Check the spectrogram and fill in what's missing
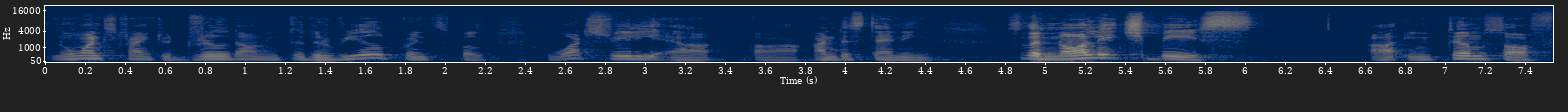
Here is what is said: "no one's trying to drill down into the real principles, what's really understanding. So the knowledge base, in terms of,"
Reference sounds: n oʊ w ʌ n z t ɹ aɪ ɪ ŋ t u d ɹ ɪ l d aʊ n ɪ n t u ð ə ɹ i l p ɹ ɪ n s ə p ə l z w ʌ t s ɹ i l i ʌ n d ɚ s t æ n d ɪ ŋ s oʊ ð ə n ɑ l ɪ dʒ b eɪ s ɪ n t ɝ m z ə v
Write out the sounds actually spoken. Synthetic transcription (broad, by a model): n oʊ w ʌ n s t ɹ aɪ ɪ ŋ t u d ɹ ɪ l d aʊ n ɪ n t u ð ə ɹ i l p ɹ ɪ n s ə p ə l s w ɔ t s ɹ i l i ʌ n d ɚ s t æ n d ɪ ŋ s oʊ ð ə n ɑ l ɪ dʒ b eɪ s ɪ n t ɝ m s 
